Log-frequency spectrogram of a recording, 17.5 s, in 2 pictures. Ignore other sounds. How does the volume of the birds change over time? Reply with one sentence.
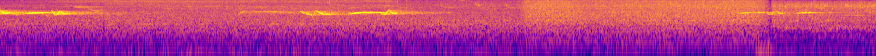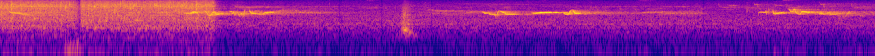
The volume of the birds goes down.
